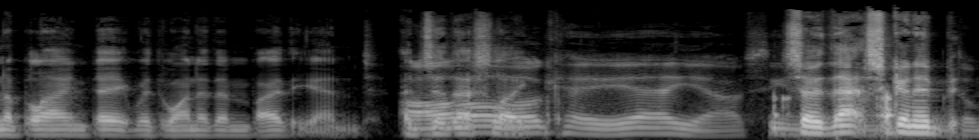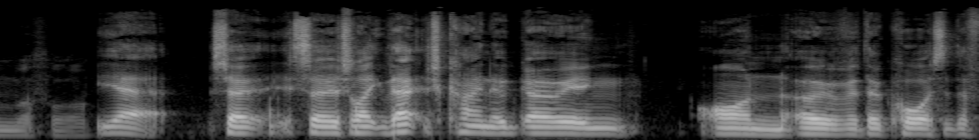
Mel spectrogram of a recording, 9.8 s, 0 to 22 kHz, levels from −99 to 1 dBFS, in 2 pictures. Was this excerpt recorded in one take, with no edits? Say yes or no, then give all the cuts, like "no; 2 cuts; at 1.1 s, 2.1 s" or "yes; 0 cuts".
yes; 0 cuts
